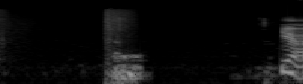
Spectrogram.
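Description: A block of sand crumbles with a soft crunch.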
